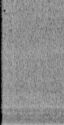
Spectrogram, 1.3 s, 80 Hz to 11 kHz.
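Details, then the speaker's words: Series 1 Jaguar 4.2 six-cylinder with original carbs and automatic choke, cold start after sitting 2–3 weeks with new electronic ignition fitted: starts first turn of the key and settles into a deep, even idle, smoother cold than ever. "3 weeks and it just started. First flick of the key, look. Honestly, I've had 4-year-old cars that don't start as well. And by God, it's running smoother cold than it ever has."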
